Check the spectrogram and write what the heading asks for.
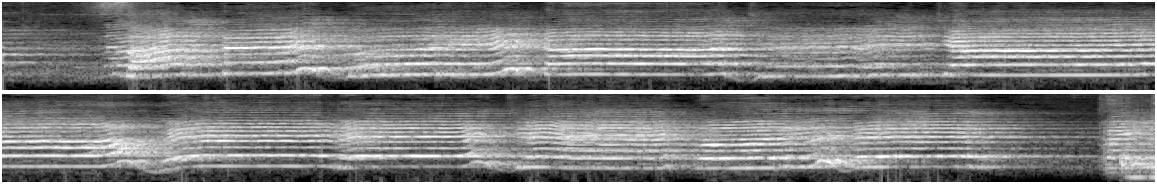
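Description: Women singing a Punjabi Giddha folk song unaccompanied through a stage microphone, with long held notes and sliding pitch. Drums and music come in right at the end.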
